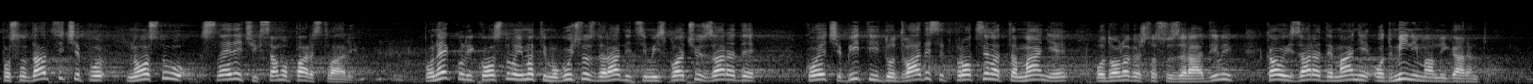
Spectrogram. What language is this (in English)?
Serbian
